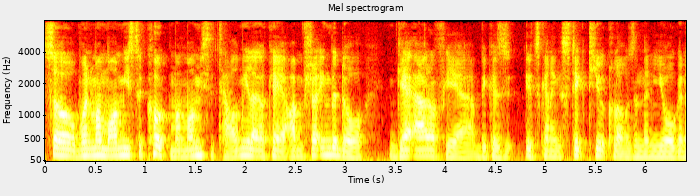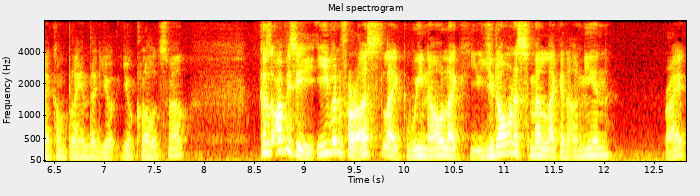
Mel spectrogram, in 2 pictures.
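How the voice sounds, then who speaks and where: A man at a very fast pace, medium in pitch with ordinary pitch variation, in a very clean recording with a silent background. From South Asia. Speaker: podcast co-host. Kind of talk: casual chat.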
